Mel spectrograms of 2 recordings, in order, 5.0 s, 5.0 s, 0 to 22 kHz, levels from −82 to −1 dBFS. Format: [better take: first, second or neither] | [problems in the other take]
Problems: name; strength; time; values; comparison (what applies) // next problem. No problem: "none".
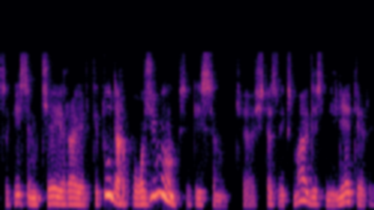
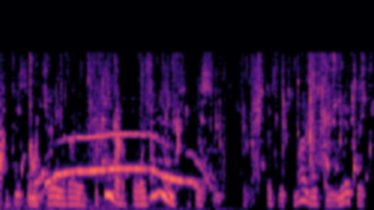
first | noise reduction (classical method spectral subtraction)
